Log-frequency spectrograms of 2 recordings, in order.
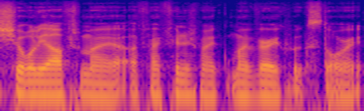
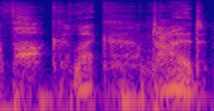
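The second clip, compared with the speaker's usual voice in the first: very soft, whispered grumble; imitating a tired old lady, barely audible; weary old woman; 3 semitones higher, 18 dB quieter, slower than usual. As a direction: mutter it under the breath, worn out. Voicing weary old woman at stairs.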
